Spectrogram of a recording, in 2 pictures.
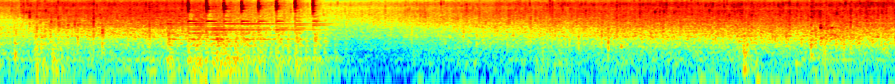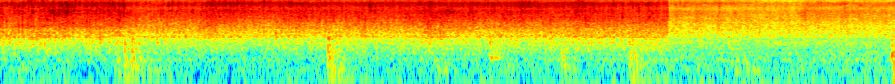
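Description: Weenies and sauerkraut sizzle and fry steadily in a pan on a stovetop, a dense crackling hiss with a brief rattle of stirring near the start, continuing alone without talk.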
